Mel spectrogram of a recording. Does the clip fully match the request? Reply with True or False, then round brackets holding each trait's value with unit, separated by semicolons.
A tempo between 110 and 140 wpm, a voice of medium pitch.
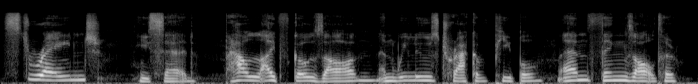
True (135 wpm; 170 Hz)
